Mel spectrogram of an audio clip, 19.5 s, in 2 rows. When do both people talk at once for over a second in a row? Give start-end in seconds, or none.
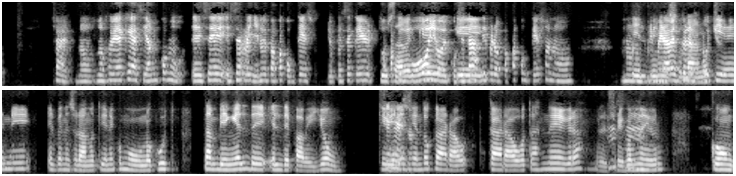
5.0-6.5, 8.4-9.6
